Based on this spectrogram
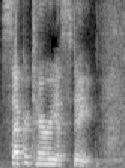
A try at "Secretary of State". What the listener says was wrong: Well, I believe that's the Secretary of State, but somehow you took 3 words and mashed them even closer. The Secretariuh State. You just don't pronounce everything. It's the Secretary of State.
